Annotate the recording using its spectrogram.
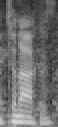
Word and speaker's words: Tanaka: Tanaka, how you say his name? – Yeah, Tanaka.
